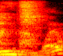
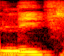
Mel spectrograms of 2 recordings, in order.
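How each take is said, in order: First: The vowel does not sound like lichi's 'i'. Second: The vowel sounds like the 'i' in lichi. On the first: The speaker calls it wrong. "no Lynch" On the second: The speaker calls it right. "es Lynch"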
